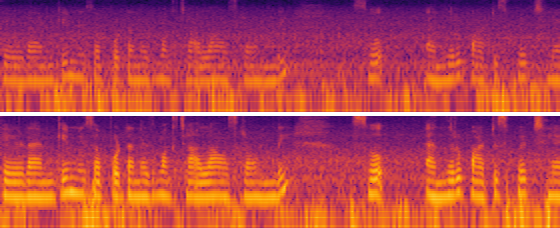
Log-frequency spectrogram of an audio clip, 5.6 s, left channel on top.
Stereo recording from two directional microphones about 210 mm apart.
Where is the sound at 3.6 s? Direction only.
40° right (ahead or behind).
